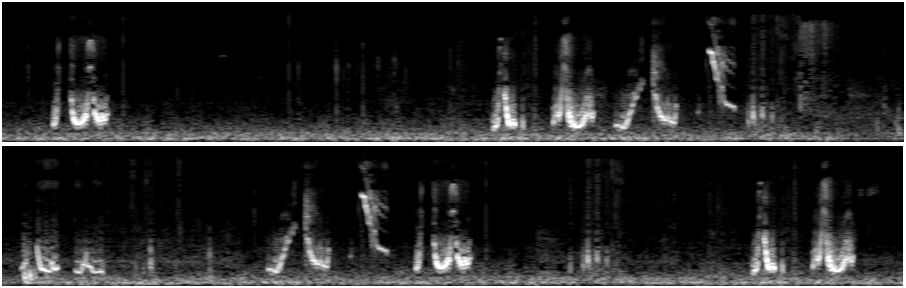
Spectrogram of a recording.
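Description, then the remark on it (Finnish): A squirrel, recorded very close on a phone, gives a series of sharp clicking calls, short bright bursts that come in irregular clusters with a few quick squeaky sweeps between them, over a low steady background hiss. “Siis mä en ole äh. kuullut näin hyvää orava äänitettä. Siis todella läheltä ja sitten vielä tämä pikkasen erikoisempi ääni.”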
